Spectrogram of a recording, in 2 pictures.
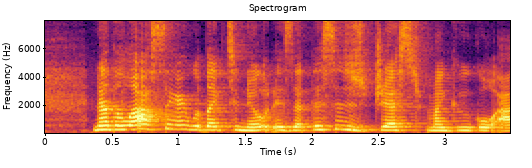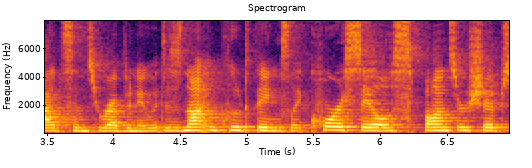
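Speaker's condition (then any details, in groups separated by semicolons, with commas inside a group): No condition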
